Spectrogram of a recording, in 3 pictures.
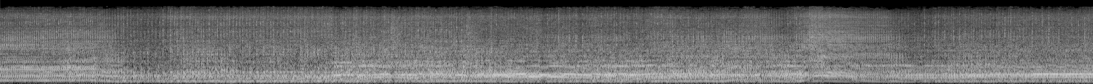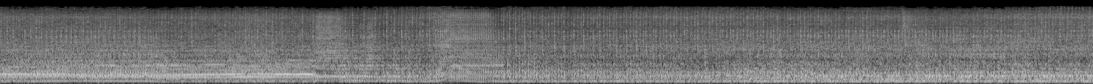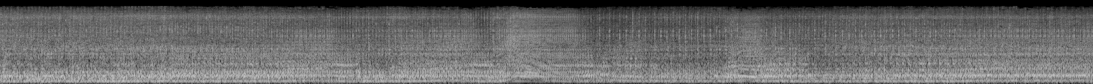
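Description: Modified four-stroke 120cc underbone drag motorcycle engine being revved over and over at the start line, its pitch rising and falling, with a loud background of other engines and noise.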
